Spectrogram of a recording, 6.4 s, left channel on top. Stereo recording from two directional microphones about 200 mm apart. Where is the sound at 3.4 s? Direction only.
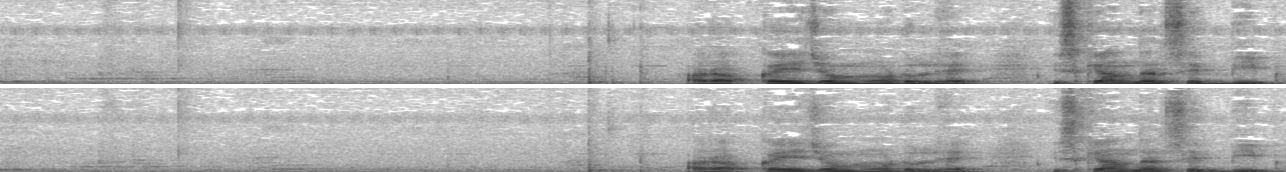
15° left (ahead or behind).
